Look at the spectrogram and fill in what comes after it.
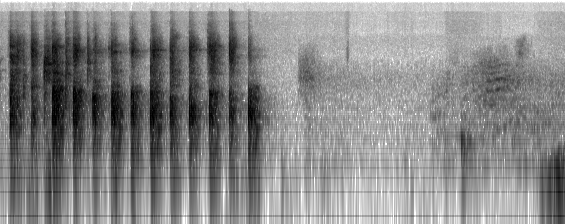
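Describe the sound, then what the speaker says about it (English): An audience claps in a quick, even burst of about a dozen sharp hand claps welcoming Mrs. Pooja Gadevar Upganlavar to an Evening with KOMTv session, then falls quiet before faint talk begins. "help me welcome with a huge round of applause"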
